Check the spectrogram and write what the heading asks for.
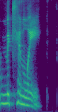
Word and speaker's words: McKinley: So Charla McKinley, like the okay.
